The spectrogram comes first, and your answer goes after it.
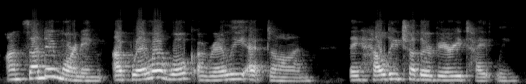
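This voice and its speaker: A woman's voice: mid-range voice, expressive, moderate pace, darkish tone, rough recording. A woman reading a children's picture book aloud as a library storyteller.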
